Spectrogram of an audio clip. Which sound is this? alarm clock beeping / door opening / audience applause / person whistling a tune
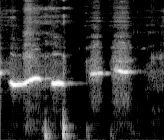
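person whistling a tune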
